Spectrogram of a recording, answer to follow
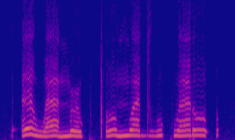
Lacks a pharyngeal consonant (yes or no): yes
